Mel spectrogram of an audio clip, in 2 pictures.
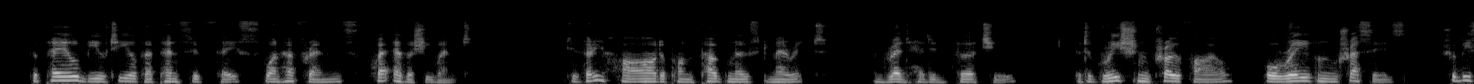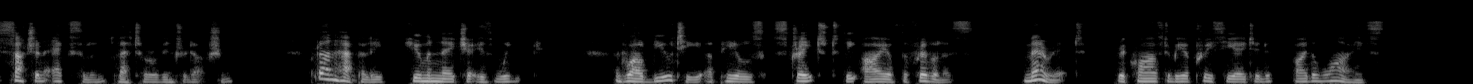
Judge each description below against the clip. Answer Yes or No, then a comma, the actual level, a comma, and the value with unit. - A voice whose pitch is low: Yes, low, 130 Hz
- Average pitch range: Yes, average, 4.1 semitones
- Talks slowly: Yes, slow, 130 wpm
